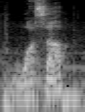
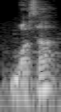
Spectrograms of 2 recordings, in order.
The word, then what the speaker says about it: WA$$UP: So what we have is, I assume it's pronounced what's up, because the dollar signs, but what's up with Nom Nom Nom?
